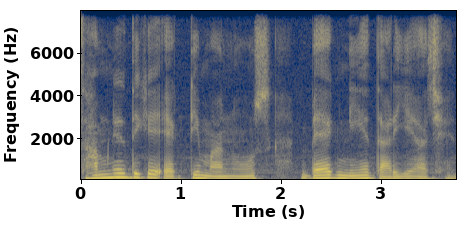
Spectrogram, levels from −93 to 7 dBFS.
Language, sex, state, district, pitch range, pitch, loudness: Bengali, male, West Bengal, Alipurduar, 110-145 Hz, 130 Hz, -14 LUFS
